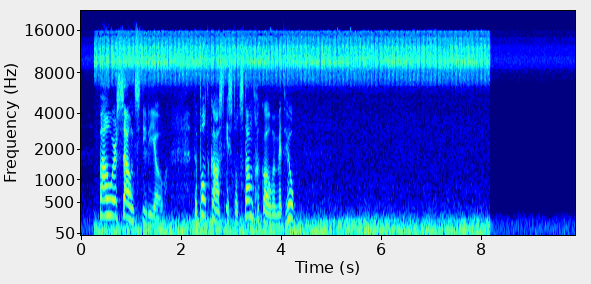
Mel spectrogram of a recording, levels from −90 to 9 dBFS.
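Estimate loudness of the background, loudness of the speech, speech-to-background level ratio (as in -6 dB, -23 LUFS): -33.5 LUFS, -35.5 LUFS, -2.0 dB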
